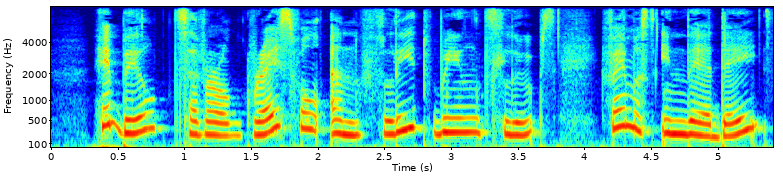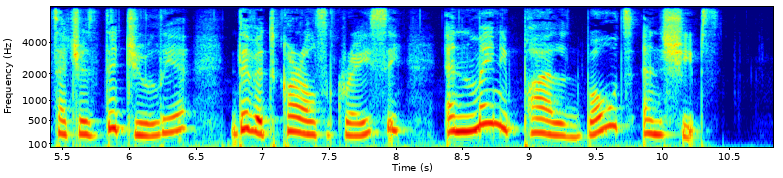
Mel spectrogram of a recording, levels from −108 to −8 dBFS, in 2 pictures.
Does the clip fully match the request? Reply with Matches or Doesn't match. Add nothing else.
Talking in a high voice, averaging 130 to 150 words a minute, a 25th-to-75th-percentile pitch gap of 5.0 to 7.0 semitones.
Matches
